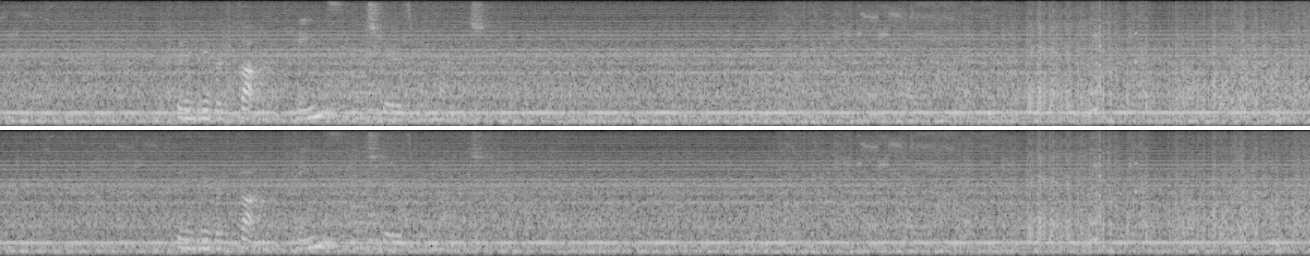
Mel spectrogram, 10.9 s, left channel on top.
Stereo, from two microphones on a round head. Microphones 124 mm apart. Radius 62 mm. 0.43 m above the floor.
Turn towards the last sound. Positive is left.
turn(degrees=25)  # may be behind; listen again after turning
